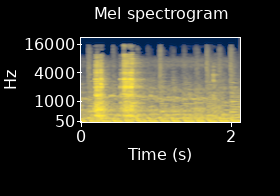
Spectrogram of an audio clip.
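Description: Two short metal scrapes as the air-vent slider on a fireplace insert is pushed, over background music with a steady beat.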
